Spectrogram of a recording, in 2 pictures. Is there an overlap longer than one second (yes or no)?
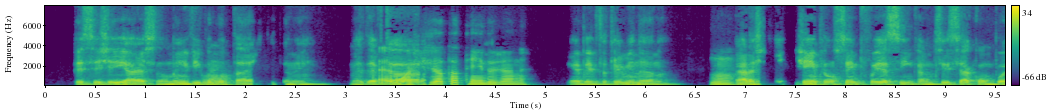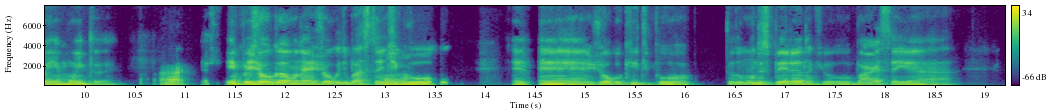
no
